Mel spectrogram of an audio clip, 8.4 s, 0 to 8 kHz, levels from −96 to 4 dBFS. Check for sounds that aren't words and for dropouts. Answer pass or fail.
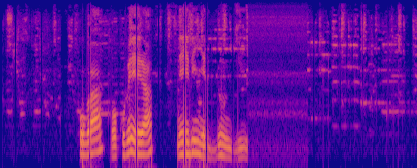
pass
